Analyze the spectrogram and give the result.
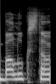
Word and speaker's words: Baluchistão: Se escreve Baluchistão, mas se fala Baluquistão, é isso? Ou se escreve com o quê mesmo? – Então, é o CH, né? Que às vezes sim. A gente fala com o X, ou a gente fala o K, né?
